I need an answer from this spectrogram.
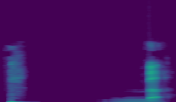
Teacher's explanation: We also talked about p and b, what you think of as the P and B sounds. These are bilabial stops, so we close our lips to stop the breath.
